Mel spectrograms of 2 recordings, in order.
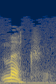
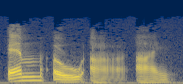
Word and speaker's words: Moriarty: My name is Murtry.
